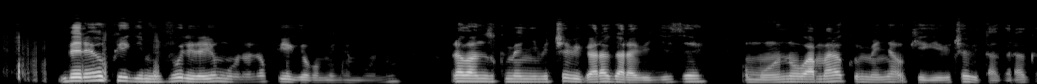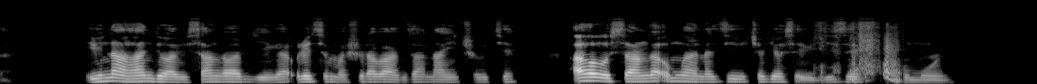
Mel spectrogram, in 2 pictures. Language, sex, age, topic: Kinyarwanda, male, 18-24, education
